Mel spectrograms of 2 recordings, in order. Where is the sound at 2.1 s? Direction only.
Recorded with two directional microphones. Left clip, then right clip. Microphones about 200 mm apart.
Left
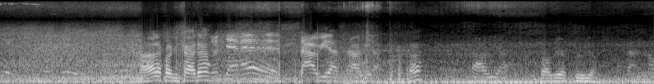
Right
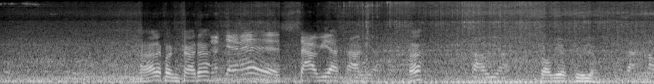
60° right (ahead or behind).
